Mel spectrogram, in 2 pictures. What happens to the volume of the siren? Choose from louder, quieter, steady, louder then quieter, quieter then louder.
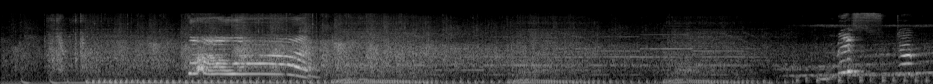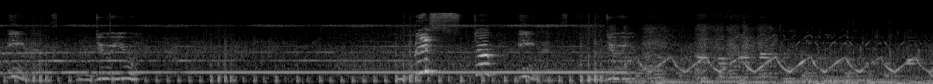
louder.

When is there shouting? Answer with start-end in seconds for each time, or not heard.
1.9-3.2, 8.2-10.8, 13.3-15.7.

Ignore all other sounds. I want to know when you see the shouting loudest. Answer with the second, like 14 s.
2 s.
